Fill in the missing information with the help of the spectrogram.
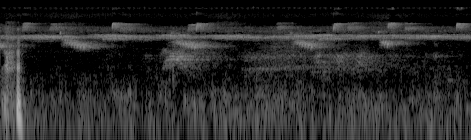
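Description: Evening insect chorus: a steady high trill with short chirps repeating every half second or so. A brief thump about a quarter second in.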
